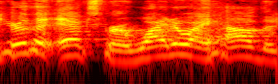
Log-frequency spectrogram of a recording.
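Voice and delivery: loud, high, angry yelling. Recounting how a mom called and yelled at the speaker, retelling a mom yelling. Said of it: "She's like yelling at me".

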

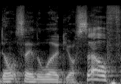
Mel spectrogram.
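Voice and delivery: plain

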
